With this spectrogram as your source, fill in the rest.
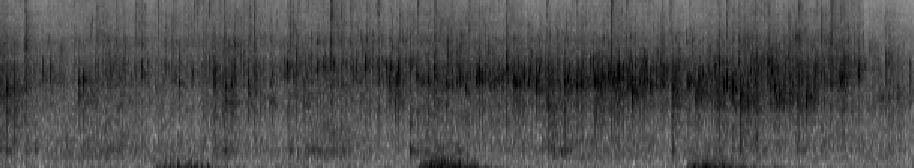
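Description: Chicken meatballs browning in a frying pan, a steady close sizzle with low bumps from stirring or turning three times.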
